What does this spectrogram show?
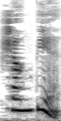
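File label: "shang1dian4", Mandarin Chinese; 商店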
